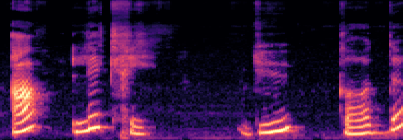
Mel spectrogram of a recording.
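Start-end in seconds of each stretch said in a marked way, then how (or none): none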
